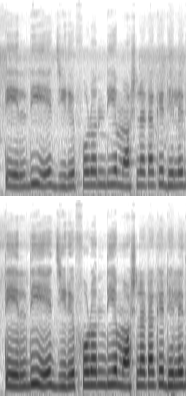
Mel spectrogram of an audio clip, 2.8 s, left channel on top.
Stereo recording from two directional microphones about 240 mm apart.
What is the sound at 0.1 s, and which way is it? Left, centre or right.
Speech, right.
